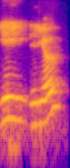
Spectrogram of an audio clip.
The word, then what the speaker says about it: Yi Liu: We have a new champion in Yi Liu. Is that the correct pronunciation?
